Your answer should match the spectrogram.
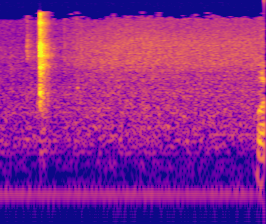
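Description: Ceiling vent fan being switched on: a short click about a third of a second in, over a faint steady low hum.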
